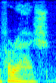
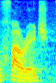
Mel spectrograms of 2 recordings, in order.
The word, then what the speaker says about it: Farage: of French fascists Nigel farage and Vladimir Putin I'm glad he takes the uh the English pronunciation of farage rather than the rather pony foreign sounding one that he seems to prefer I think that's a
